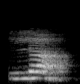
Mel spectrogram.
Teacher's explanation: पार्श्विक वर्ण ल, ल का जब हम उच्चारण कर रहे हैं तो जो मुख से निकलने वाली वायु है वो किनारे किनारे से बिल्कुल निकल जा रही है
